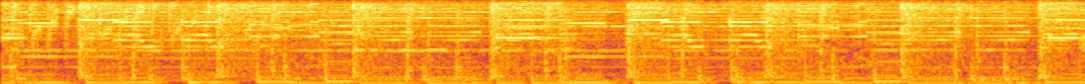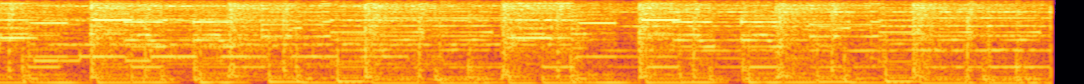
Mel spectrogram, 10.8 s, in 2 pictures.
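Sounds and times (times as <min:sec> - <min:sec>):
drum and bass music: 0:00.0 - 0:10.7.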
